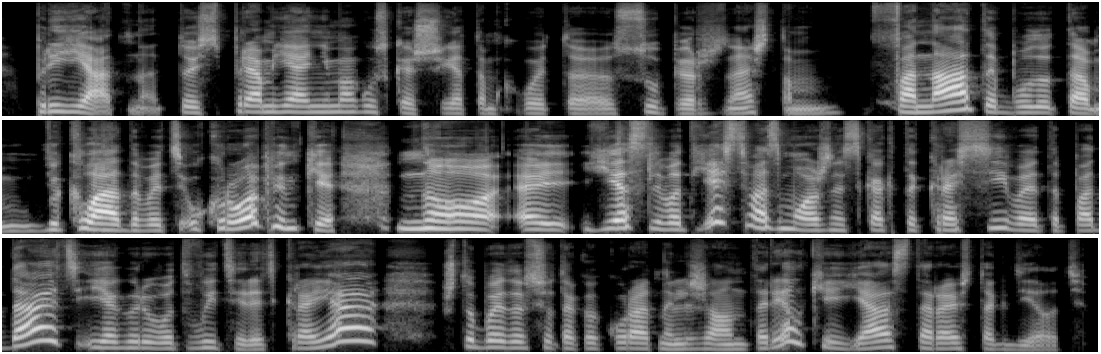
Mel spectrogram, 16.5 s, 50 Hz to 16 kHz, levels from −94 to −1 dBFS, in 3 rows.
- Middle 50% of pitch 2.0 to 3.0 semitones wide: No, average, 3.4 semitones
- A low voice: No, medium, 185 Hz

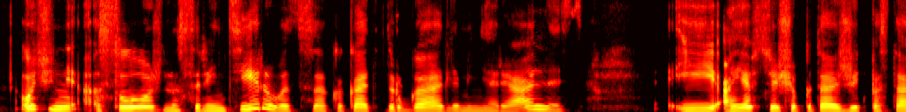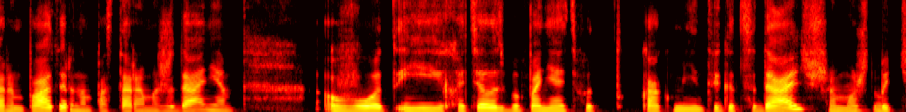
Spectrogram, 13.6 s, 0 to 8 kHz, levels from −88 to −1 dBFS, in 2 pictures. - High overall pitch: No, medium, 170 Hz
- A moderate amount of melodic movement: Yes, average, 3.3 semitones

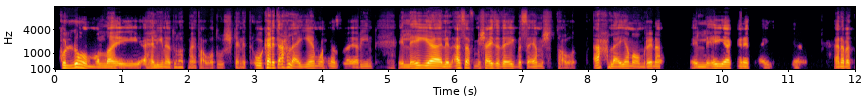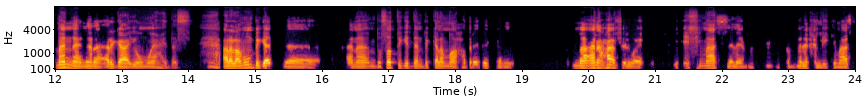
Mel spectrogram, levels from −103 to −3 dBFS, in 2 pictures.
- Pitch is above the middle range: No, low, 120 Hz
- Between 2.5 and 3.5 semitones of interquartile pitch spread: No, average, 4.4 semitones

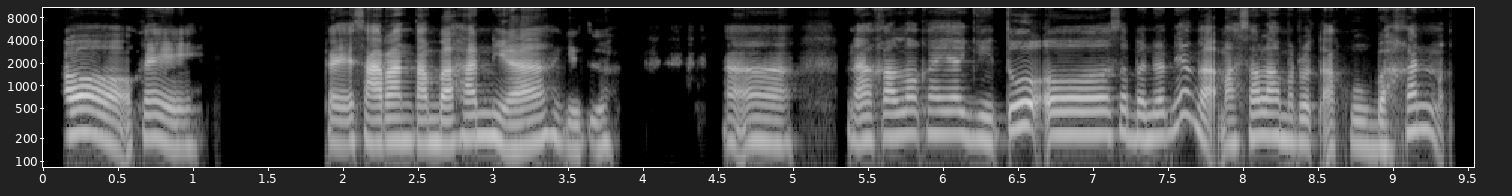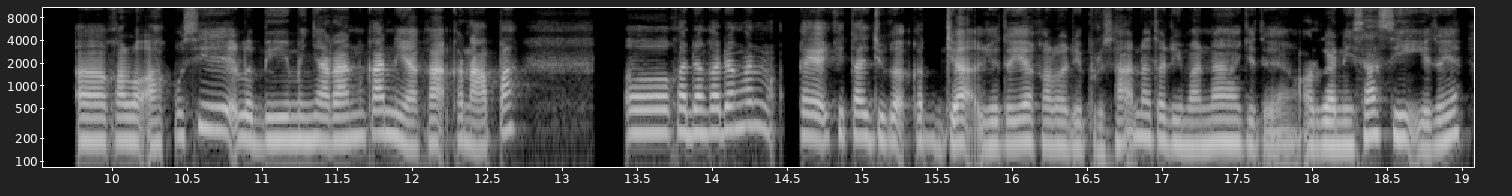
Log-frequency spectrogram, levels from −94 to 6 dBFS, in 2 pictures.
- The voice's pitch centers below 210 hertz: Yes, high, 190 Hz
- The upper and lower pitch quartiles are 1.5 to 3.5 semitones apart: No, average, 4.1 semitones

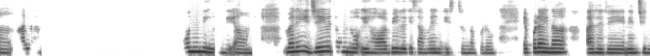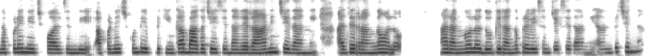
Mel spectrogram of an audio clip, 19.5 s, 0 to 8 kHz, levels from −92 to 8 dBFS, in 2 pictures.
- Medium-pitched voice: No, high, 195 Hz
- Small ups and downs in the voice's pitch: Yes, narrow, 2.3 semitones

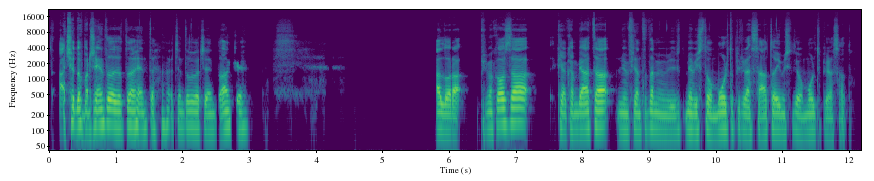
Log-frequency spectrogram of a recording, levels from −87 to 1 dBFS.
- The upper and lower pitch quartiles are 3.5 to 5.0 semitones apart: No, narrow, 2.5 semitones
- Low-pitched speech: Yes, low, 115 Hz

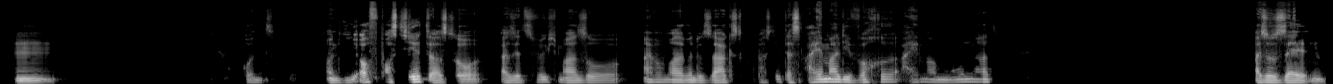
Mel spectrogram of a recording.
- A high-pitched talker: No, low, 100 Hz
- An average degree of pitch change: Yes, average, 3.3 semitones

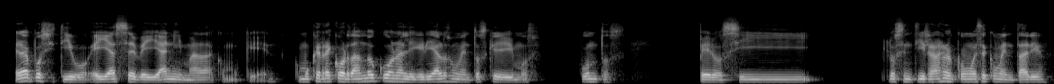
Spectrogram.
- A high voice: No, low, 120 Hz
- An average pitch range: No, narrow, 2.1 semitones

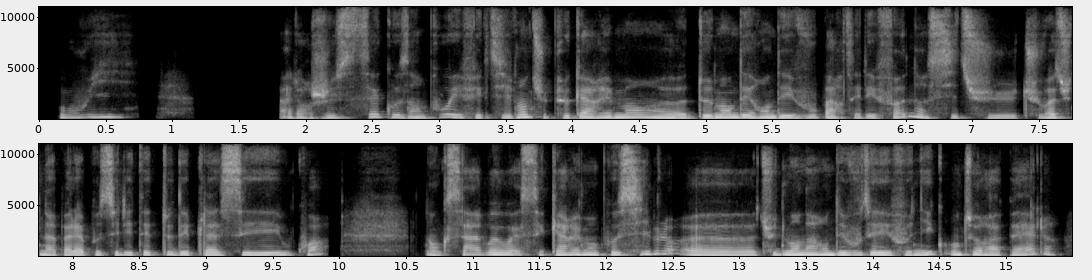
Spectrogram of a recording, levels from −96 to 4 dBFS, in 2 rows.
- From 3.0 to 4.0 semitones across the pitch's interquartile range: No, narrow, 2.4 semitones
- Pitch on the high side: Yes, high, 200 Hz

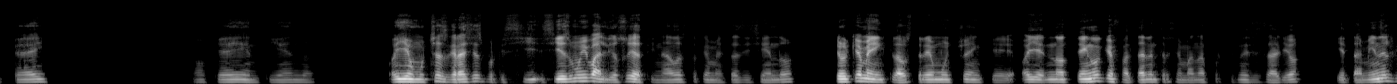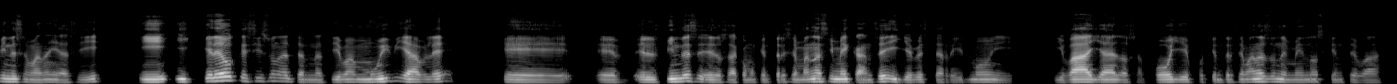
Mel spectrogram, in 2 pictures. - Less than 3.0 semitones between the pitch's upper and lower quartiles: Yes, narrow, 2.6 semitones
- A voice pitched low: Yes, low, 115 Hz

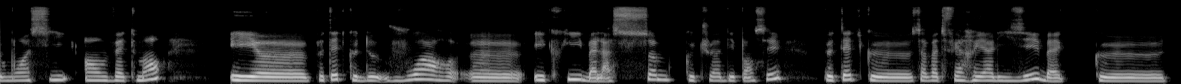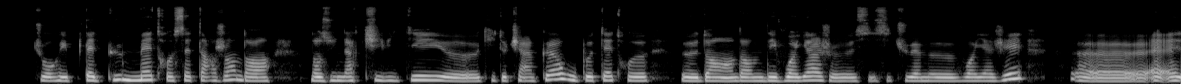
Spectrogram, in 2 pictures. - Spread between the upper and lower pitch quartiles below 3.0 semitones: Yes, narrow, 2.5 semitones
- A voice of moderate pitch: Yes, medium, 175 Hz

